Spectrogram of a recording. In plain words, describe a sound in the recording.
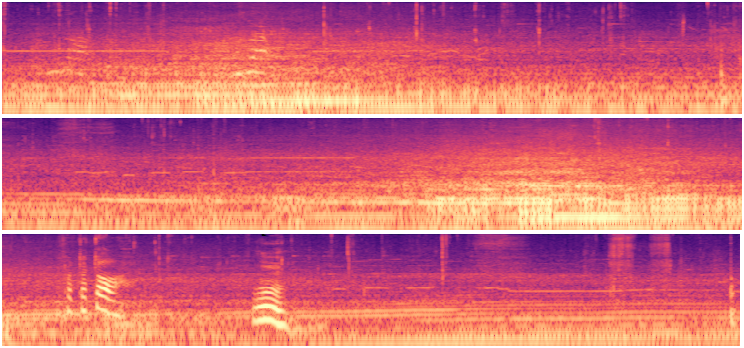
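Two young men chew and smack their lips loudly, close to the microphone.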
